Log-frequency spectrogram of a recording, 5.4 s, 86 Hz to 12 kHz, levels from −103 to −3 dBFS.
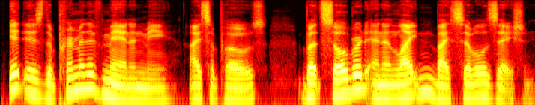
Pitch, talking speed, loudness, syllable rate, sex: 125 Hz, 170 wpm, -18 LUFS, 6.2 syllables/s, male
